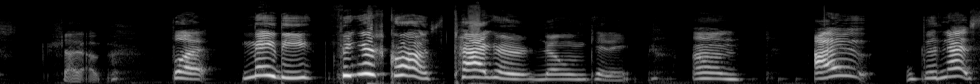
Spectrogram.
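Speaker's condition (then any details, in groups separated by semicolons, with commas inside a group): Spastic cerebral palsy, mixed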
